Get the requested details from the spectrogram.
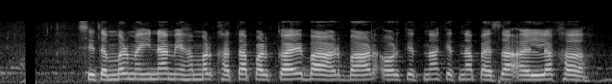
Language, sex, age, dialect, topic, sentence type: Magahi, female, 25-30, Western, banking, question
